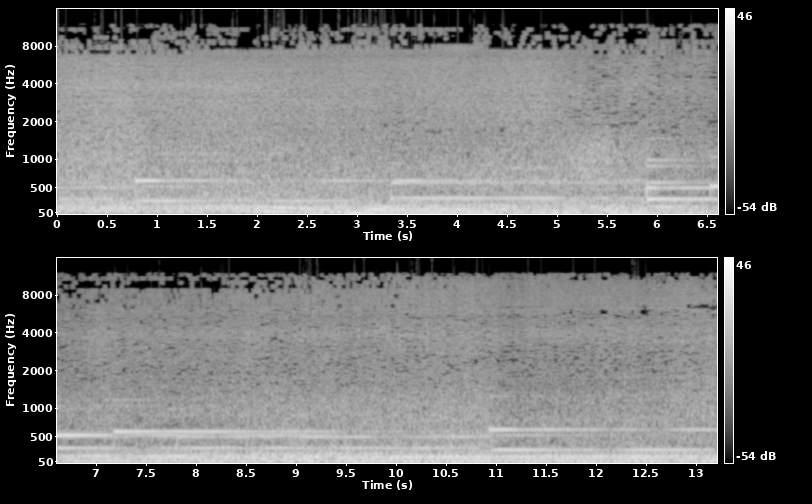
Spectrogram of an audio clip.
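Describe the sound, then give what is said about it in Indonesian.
Engine noise from inside an angkot shared minibus during a ride: a steady, loud motor drone with a few shifts in pitch, and no voices. “Dan karena jarak dari rumahku lumayan jauh, aku pun memutuskan untuk naik angkot saja.”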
